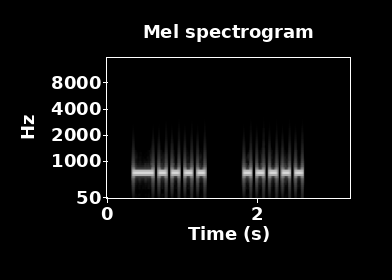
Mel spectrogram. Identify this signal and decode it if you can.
Morse code, heard as a keyed tone, about 14 wpm, spaced as for 10 wpm, 700 Hz. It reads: 65
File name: Morsekurs / Witze / Witz 08. Dezember 2020, 50 F70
